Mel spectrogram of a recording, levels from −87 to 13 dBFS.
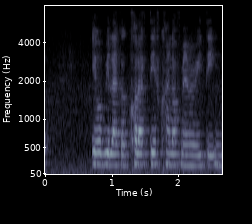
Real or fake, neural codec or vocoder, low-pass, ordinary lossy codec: real; none; 7.2 kHz; none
